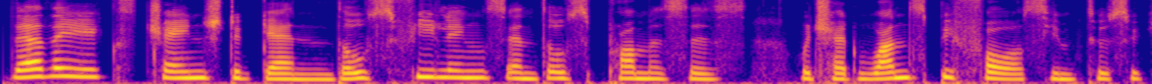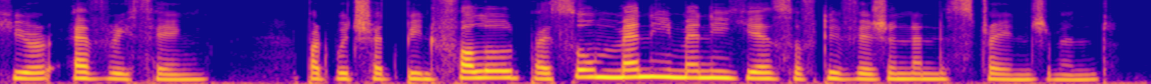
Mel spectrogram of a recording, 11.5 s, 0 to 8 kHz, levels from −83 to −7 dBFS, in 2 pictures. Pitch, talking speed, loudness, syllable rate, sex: 215 Hz, 160 wpm, -18 LUFS, 5.4 syllables/s, female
